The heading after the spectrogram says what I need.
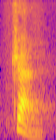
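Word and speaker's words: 佔: But with a person radical 人 added on the left, pronounced 4th tone, 占.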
